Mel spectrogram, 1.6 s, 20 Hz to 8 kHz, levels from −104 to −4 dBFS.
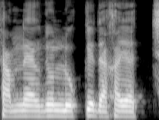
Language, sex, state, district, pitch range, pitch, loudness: Bengali, male, West Bengal, Dakshin Dinajpur, 130-135 Hz, 135 Hz, -16 LUFS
